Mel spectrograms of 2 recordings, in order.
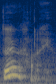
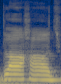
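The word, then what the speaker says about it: Blåhaj: high pronunciation yes I I called it blah hard once as well we we've all we've all done it but yes I I I it's it's still not exactly right you you'd have to ask a Swedish person what the the correct pronunciation is but I think blo high is close um and yes I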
